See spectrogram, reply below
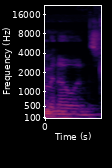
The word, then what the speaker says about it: Kaminoans: Kaminoans. Kaminoans. Thank. Oh, is that how you say it? Kaminoans.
